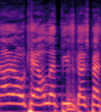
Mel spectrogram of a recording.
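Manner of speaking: acted-out shout. Retelling answering a man on a scooter, retelling shouting back. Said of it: "And I'm shouting back".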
